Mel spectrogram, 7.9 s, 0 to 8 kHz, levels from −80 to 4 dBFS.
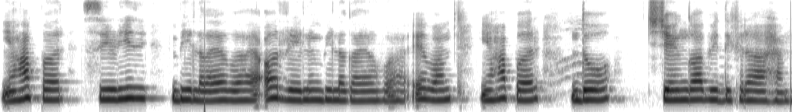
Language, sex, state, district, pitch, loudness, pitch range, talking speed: Hindi, female, Jharkhand, Palamu, 230 Hz, -16 LUFS, 225-245 Hz, 165 wpm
